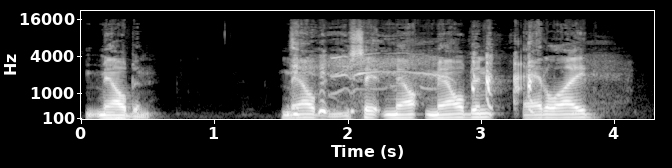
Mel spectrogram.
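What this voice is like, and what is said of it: Impressive put-on Australian accent. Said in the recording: “It's really bloody hard to do an Australian accent. That was very impressive.”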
